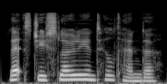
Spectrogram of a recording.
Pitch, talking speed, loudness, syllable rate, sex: 200 Hz, 180 wpm, -17 LUFS, 5.5 syllables/s, female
